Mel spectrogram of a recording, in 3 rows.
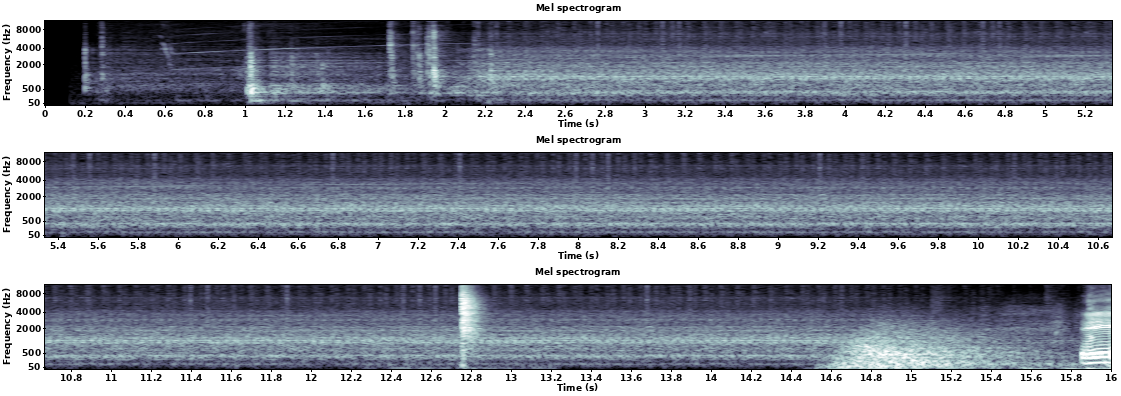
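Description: Film projector sound effect: a click about a second in and the motor whining up in pitch, then a steady mechanical whirr. A single sharp click comes about 13 seconds in, and a swell of noise just before the end.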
